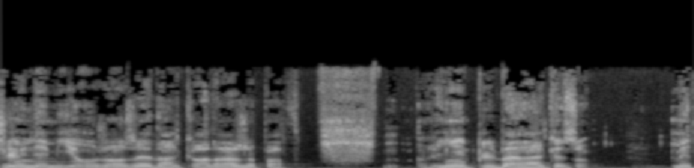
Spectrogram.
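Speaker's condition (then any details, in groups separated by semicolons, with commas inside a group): Tracheostomy; covid-19 with fever, fatigue, breathing difficulty to inability to breathe, then tracheostomy, none before; tracheostomy still in place, unable to work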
